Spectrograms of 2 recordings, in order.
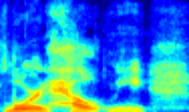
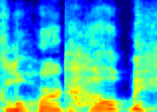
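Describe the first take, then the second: First: It is said earnestly, as a real plea. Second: It is said as a funny, joking sigh.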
